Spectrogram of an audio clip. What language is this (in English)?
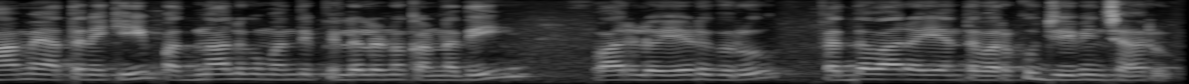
Telugu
